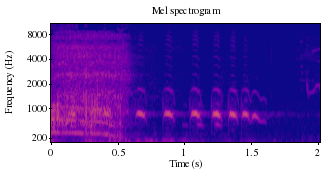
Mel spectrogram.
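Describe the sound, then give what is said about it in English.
An owl hooting: a burst of rushing noise gives way to a quick, even series of about six short, mid-pitched hoots that fade at the end. No one speaks. “That's an owl!”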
